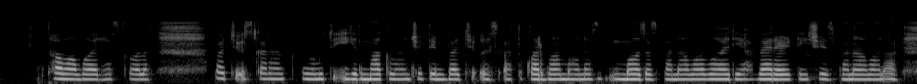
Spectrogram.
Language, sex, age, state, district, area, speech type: Kashmiri, female, 18-30, Jammu and Kashmir, Ganderbal, rural, spontaneous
